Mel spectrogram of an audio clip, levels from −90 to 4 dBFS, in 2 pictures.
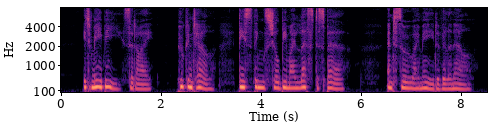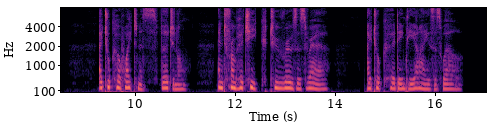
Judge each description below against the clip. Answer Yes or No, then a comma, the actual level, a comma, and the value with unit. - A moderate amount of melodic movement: Yes, average, 3.4 semitones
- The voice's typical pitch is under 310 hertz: Yes, medium, 185 Hz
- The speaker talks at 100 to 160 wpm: Yes, average, 140 wpm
